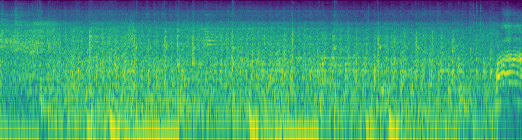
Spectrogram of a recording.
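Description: A classic Vespa scooter engine with carburetor jetting trouble runs loud and close, sputtering unevenly instead of settling into an idle, with a steady rough drone and irregular knocks throughout.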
